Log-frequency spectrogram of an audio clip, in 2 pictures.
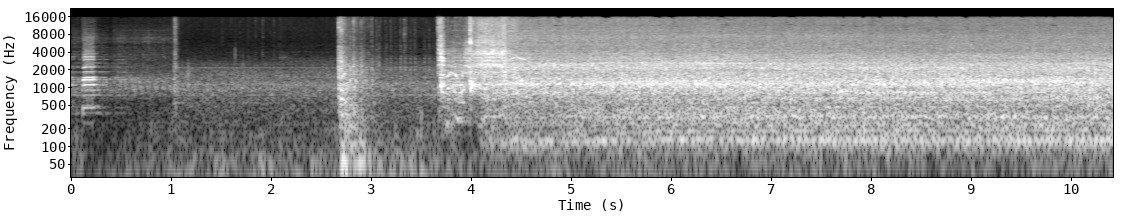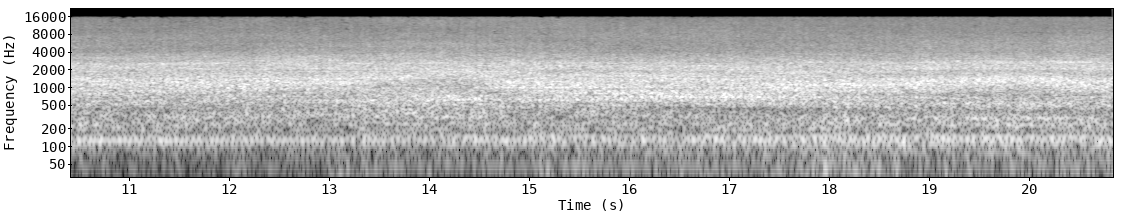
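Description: Oldsmobile 403 V8 starting about three to four seconds in, then idling steadily.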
